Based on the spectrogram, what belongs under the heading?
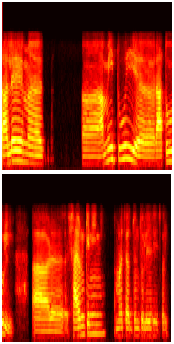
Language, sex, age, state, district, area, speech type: Bengali, male, 18-30, West Bengal, Kolkata, urban, conversation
